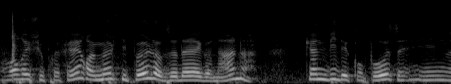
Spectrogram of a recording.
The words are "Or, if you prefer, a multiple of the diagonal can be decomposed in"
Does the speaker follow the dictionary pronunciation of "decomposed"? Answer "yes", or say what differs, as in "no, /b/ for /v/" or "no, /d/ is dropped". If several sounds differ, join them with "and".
no, /m/ is dropped and /d/ is dropped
